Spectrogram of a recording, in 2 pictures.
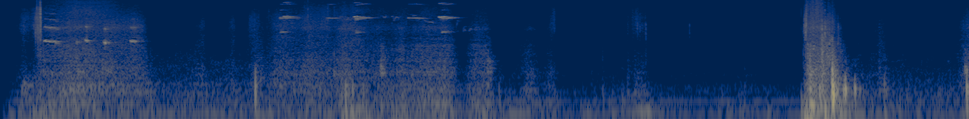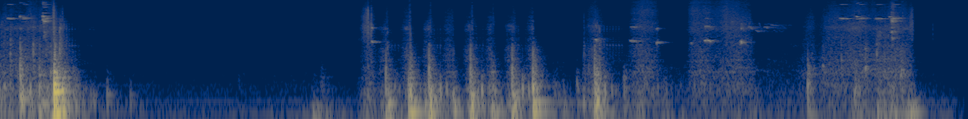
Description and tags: Sash Window Open and Close
Sash window, mulitple opens and closes, some rattling of the frame and squeaking of the wood.
Window, House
